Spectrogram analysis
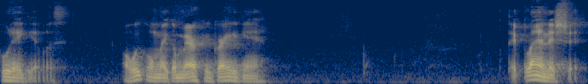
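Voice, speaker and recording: A man in his thirties giving a profane, impassioned monologue as a podcast host, swinging from low muttering to loud outbursts. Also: moderate pace, highs cut off. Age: 30s.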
